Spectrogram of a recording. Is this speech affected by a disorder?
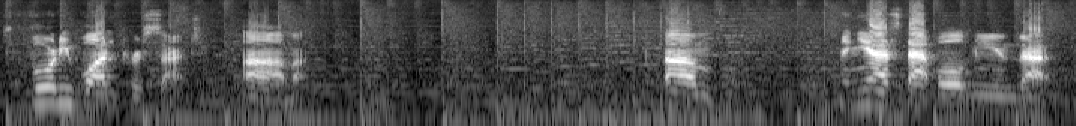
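No.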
